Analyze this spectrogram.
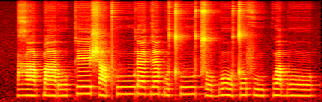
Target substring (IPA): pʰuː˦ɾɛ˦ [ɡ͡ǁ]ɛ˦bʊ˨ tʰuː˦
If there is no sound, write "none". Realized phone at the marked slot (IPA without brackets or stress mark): ɡ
